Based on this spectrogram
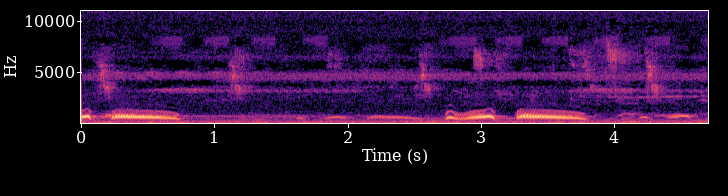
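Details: Wild spotted dove with a loud, unusual coo: a few low, hollow coo notes, two longer swelling ones near the end, with faint high chirps of other small birds behind.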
